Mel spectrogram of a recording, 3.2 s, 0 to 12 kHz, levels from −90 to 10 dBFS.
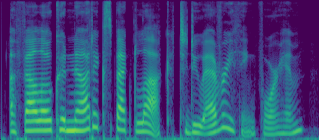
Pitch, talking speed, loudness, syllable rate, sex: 210 Hz, 205 wpm, -16 LUFS, 5.7 syllables/s, female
